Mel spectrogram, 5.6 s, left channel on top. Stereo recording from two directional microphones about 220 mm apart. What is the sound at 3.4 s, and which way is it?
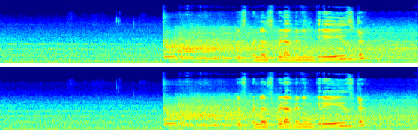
Speech, 20° left (ahead or behind).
